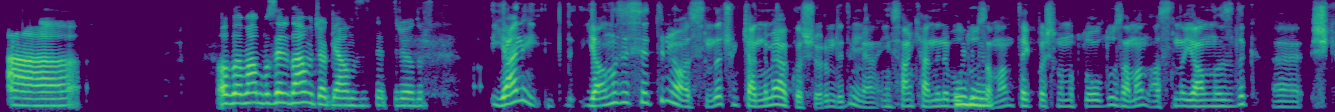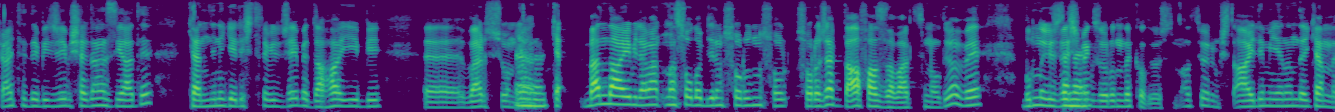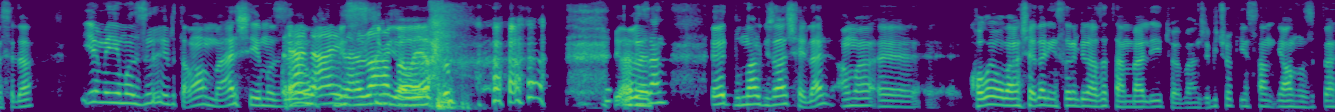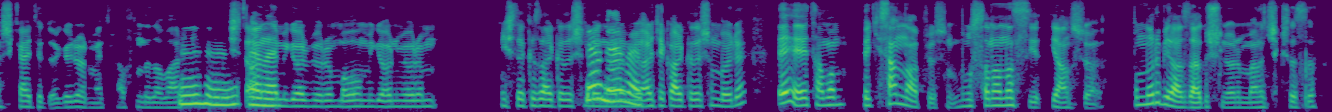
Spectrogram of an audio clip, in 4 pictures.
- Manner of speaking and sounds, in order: tapping; other background noise; background speech; distorted speech; laugh; other noise
- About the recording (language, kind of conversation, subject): Turkish, unstructured, Ailenin içindeyken kendini yalnız hissettiğin anlar oluyor mu?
